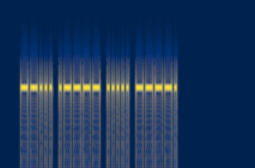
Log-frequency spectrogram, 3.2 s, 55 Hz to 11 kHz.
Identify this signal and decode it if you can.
Morse code, heard as a keyed tone, about 40 wpm, 700 Hz. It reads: 7159
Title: Numbers - 4-Digit 40wpm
